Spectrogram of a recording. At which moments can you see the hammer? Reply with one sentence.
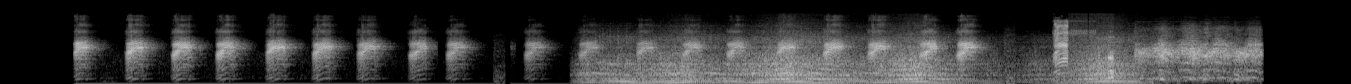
The hammer can't be heard in this clip.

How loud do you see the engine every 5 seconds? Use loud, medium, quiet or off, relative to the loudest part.
off, loud, loud.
